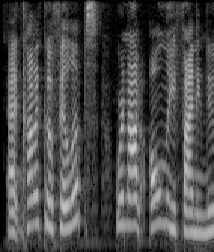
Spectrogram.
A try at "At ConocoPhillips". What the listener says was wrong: The ConocoPhillips goes up at the end. At ConocoPhillips.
